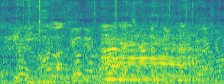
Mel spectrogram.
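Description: A cow mooing: one long call that swells in the second half and sags in pitch as it ends.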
